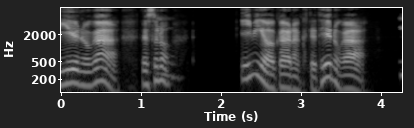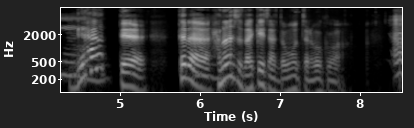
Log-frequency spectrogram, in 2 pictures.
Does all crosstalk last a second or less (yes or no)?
yes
